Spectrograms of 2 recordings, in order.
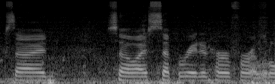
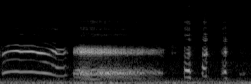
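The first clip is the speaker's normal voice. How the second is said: imitated rooster crow. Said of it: "sounds like it's sucking the air back in".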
